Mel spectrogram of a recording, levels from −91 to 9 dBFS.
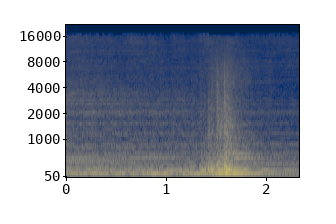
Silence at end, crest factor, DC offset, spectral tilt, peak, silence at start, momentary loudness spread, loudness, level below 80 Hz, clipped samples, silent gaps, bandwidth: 0 s; 18 dB; under 0.1%; -7.5 dB/octave; -8 dBFS; 0 s; 12 LU; -27 LUFS; -52 dBFS; under 0.1%; none; 17 kHz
